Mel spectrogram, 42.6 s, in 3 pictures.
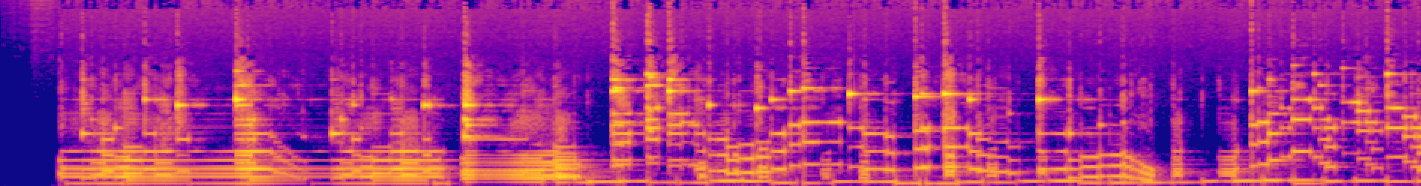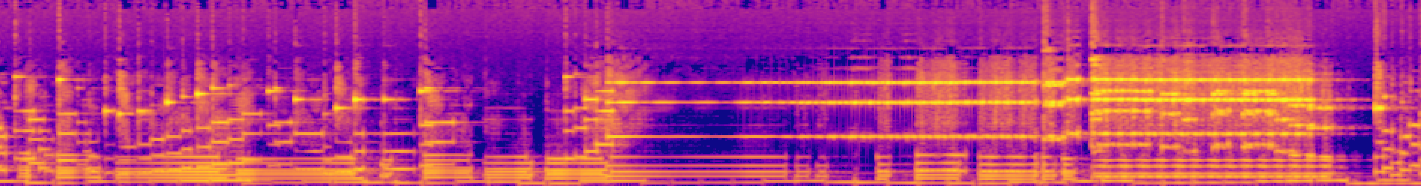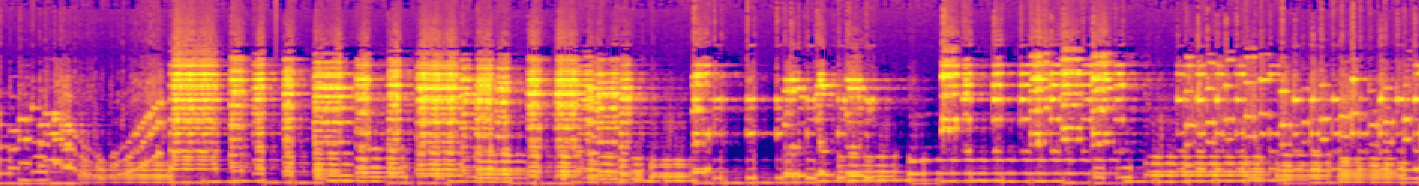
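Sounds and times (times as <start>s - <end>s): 
groovy music: 0.6s - 42.6s.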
